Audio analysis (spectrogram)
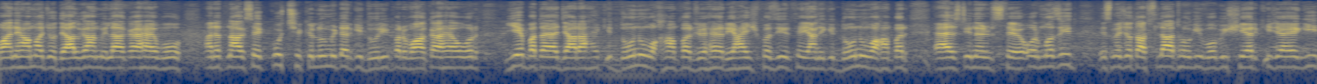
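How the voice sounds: Pitched high for a man, this voice has a fairly bright tone and little pitch movement. He speaks with few pauses over faint background noise. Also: moderate pace.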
